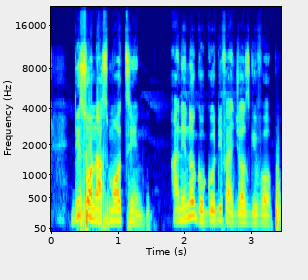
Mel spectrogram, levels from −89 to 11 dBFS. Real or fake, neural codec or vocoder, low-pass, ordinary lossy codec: real; none; none; none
